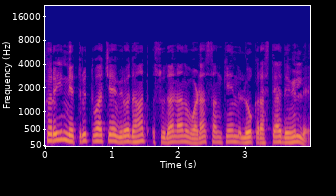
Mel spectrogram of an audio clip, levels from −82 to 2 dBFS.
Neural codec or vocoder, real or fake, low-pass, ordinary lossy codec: none; real; none; none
